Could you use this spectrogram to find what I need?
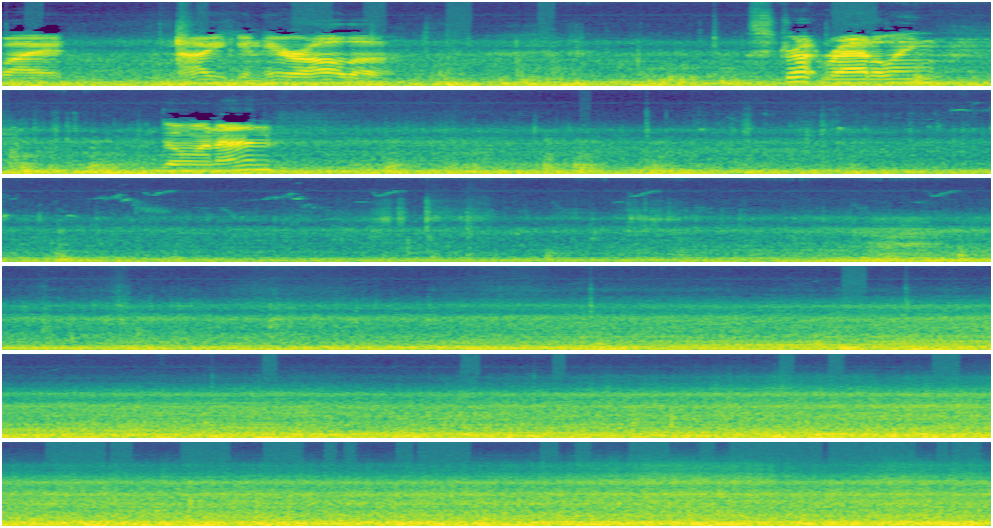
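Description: Tyres roll over the road with a steady rumble that grows louder as the car speeds up.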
